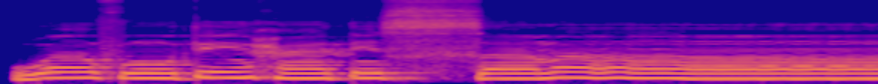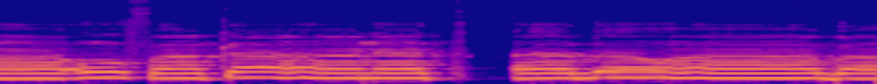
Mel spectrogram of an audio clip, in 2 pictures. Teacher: ba sukunnya atau qalqalahnya itu ringan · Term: qalqalah sughra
